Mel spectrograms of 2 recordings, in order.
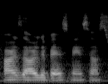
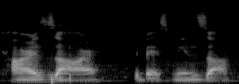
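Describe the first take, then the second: First: The Z sounds are light and natural. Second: The Z sounds are exaggerated and drawn out. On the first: "we normally say" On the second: "I am exaggerating a little bit just for you to, to listen the sound"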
